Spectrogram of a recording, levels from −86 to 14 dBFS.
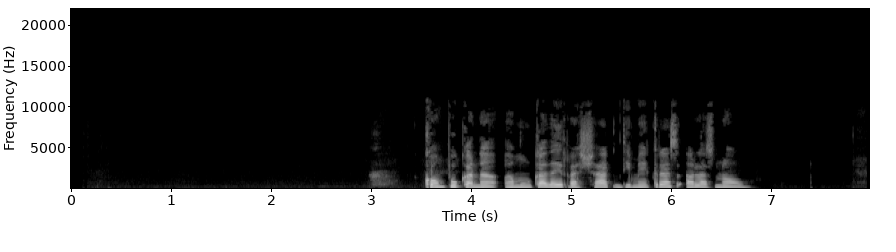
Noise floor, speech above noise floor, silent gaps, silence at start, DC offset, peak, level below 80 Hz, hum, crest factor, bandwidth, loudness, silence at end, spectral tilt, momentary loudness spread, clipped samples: -81 dBFS; 61 dB; none; 3.55 s; under 0.1%; 0 dBFS; -72 dBFS; none; 22 dB; 9.4 kHz; -20 LUFS; 1.2 s; -6 dB/octave; 8 LU; under 0.1%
